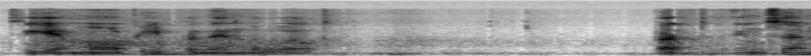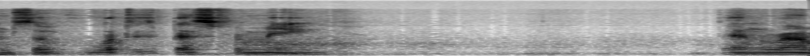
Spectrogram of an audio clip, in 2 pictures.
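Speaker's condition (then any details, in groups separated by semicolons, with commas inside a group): Brain injury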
